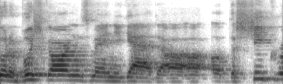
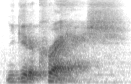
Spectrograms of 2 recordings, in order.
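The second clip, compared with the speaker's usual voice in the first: slow, much lower, soft crash; 8 semitones lower, 10 dB quieter, slower than usual. Shown as a demonstration. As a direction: drop the voice low and slow on crash. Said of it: "Who can tell me".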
